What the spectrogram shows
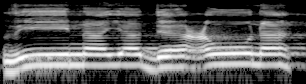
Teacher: dal sukun yang mati asli di tengah kalimat qalqalah sugra. Jangan lupa dipantulkan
